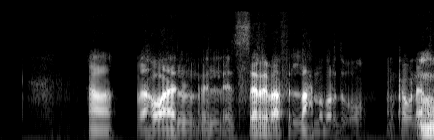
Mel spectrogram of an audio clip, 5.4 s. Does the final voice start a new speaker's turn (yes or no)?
yes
